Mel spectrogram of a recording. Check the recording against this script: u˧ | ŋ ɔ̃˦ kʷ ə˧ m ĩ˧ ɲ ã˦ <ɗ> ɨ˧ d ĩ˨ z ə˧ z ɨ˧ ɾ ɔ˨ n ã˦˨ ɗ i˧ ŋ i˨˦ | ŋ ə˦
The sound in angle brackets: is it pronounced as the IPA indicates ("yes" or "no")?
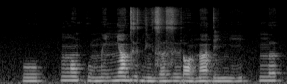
no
